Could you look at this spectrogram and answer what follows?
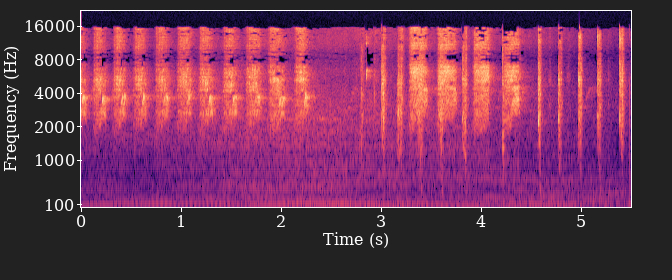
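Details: Actively singing meranti bird gives rapid, evenly spaced high chirps for over two seconds, then sharp clicking notes, with a low background hum throughout.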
